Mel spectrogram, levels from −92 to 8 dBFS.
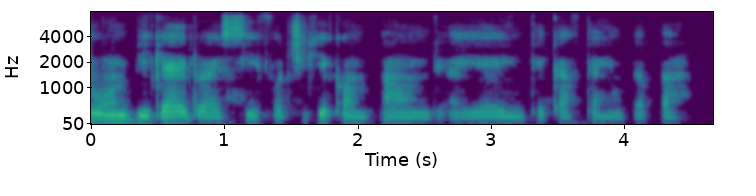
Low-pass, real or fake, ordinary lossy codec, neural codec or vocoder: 7.2 kHz; real; none; none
